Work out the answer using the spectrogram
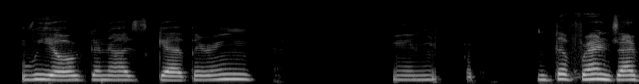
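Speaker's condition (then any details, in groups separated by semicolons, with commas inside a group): Friedreich's ataxia; genetic progressive neuromuscular, spinal fusion with rod; onset age 2, diagnosed age 5, uses walker, rod broken; slurred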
